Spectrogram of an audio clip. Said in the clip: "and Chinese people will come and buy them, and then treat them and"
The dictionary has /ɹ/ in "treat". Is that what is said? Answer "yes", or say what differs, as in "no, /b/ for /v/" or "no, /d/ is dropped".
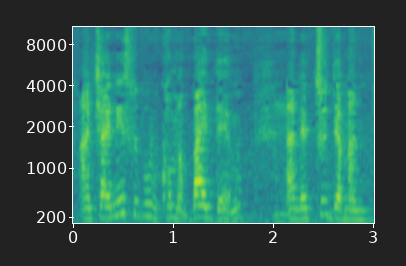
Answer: no, /ɹ/ is dropped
